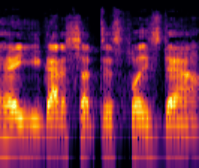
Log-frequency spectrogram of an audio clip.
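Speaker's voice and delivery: normal talking voice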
